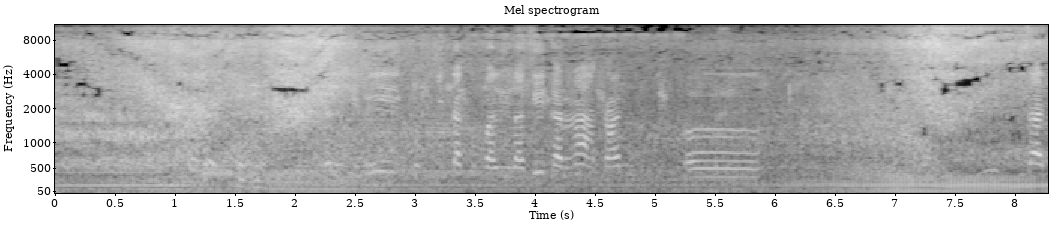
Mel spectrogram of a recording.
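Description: Small motor scooters passing close by on a paved road, their engines humming low throughout: one goes by about two seconds in and another swells up near the end. Short vocal sounds come in between, in the middle.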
